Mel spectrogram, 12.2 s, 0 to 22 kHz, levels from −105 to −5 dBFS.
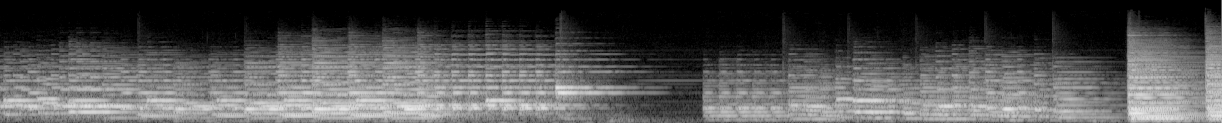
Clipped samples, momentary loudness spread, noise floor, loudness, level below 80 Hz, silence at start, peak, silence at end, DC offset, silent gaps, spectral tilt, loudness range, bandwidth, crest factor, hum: under 0.1%; 14 LU; -61 dBFS; -23 LUFS; -60 dBFS; 0 s; -6 dBFS; 0 s; under 0.1%; none; -7 dB/octave; 8 LU; 8 kHz; 18 dB; none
